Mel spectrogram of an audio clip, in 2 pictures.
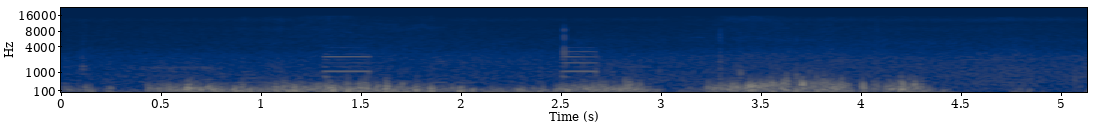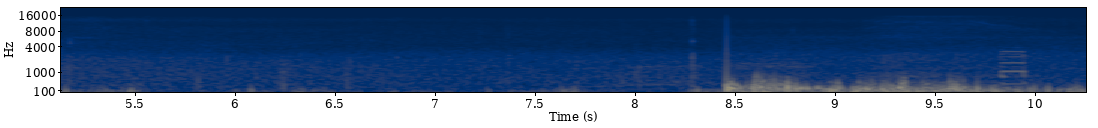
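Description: Garrett metal detector giving short single electronic beeps, two in the first three seconds and another near the end, signalling metal in the soil at the spot being dug, where a buried bullet is found. Stretches of low rumbling noise come in between.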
